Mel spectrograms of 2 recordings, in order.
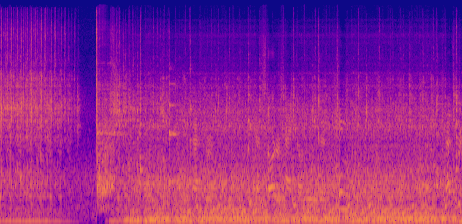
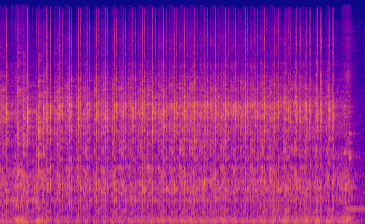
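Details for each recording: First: Engine on a newly built run stand, cold day, partly choked with a squirt of fuel: catches after a short crank and settles into an even, steady run with no knocks or misses, sounds like a tractor; healthy. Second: Engine on a newly built run stand, improvised carb, running only on primed fuel: rough, uneven firing for about seven seconds, then it stumbles and stops dead, out of fuel after idling a second, leaving lots of soot.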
